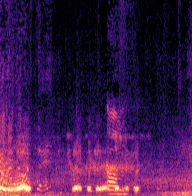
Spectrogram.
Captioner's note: radio chatter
